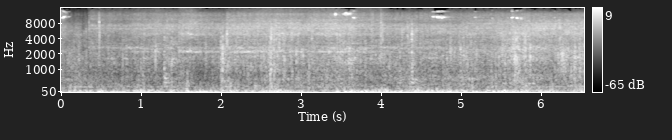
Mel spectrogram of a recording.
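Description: Wind buffeting a GoPro microphone with a steady low rumble, over a mountain bike's tyres rolling on a packed dirt trail at downhill speed, with a few light rattles from the bike.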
